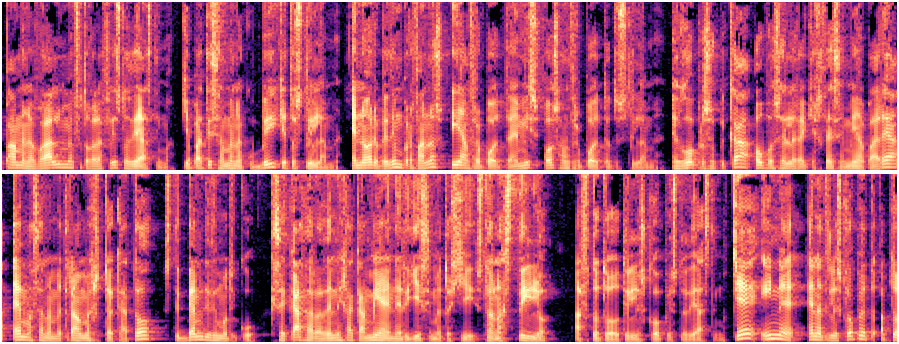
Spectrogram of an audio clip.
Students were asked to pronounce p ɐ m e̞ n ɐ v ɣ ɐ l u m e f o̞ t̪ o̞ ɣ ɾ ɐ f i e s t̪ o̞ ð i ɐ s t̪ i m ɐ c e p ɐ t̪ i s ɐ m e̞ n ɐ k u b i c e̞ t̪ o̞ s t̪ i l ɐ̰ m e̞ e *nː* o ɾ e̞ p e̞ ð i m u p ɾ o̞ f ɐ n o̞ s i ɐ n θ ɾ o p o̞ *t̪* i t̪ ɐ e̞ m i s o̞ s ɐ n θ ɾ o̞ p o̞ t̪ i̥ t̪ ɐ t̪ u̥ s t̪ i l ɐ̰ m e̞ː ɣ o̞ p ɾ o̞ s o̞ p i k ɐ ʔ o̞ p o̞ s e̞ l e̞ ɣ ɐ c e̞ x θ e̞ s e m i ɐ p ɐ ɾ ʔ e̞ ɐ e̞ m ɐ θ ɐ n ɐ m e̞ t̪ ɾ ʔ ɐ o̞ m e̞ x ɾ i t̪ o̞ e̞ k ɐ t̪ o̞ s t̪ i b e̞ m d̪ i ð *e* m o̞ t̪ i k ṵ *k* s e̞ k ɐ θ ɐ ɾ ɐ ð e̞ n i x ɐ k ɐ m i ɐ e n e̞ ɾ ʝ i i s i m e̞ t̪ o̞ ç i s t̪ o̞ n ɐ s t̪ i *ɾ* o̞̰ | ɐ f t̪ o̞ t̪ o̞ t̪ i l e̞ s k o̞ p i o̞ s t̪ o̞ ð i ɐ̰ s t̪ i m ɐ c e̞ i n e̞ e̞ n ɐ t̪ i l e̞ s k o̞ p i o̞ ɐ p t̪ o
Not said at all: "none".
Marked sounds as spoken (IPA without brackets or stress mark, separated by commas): n, t̪, i, k, l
